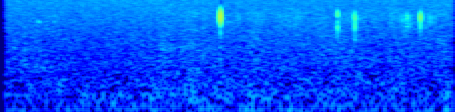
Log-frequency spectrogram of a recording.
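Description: Near silence: room tone with a few faint, short, high clicks, one about a second in and two more near the end.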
